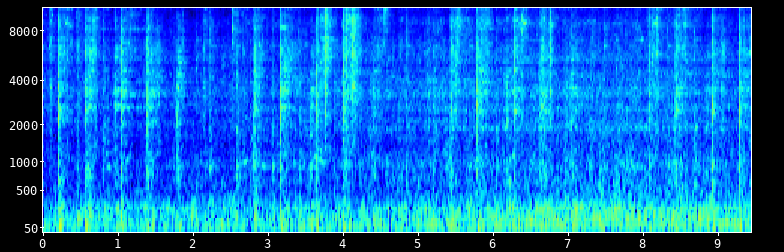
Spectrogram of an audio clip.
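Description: Indian Railways EMU electric commuter train rolling past on the next track: a steady low rumble with its wheels clacking over rail joints, about two to three clicks a second.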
